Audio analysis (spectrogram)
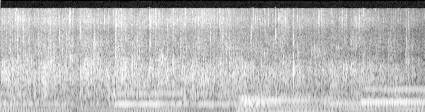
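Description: An audience claps steadily throughout, a dense wash of applause over sustained keyboard chords that shift pitch a couple of times.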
